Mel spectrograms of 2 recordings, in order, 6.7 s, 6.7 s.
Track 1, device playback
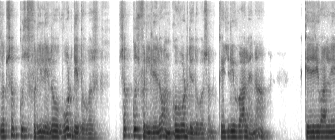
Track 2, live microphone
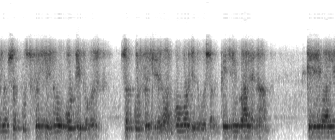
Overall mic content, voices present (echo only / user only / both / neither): echo only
